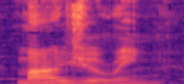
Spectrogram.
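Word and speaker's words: margarine: 発音が英語では、マージュリン。はい、マージュリン。マージュリン。はい、がじゃなくて、ジュ。はい、マージュリン。と発音します。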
